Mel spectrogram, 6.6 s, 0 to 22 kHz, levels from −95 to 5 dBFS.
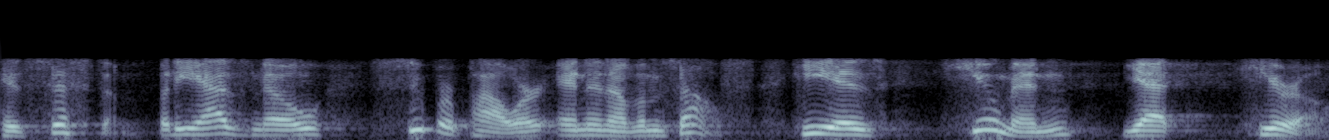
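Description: From start to finish the speech carries GSM full-rate codec damage, plainly audible throughout. The codec rebuilds the voice from a vocal-tract model driven by a regular pulse excitation that keeps only every third sample, giving a buzzy, gravelly roughness to the speech. Nothing is reproduced above about 3.9 kHz, so sibilants and upper detail are missing and the sound is dull and narrow. The character fits the 13 kbps full-rate mode.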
